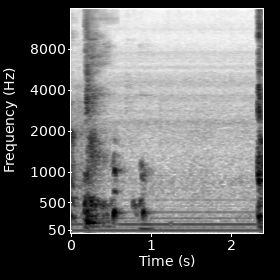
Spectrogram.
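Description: A woman coughs near the start, followed by a couple of shorter throat sounds; the second half holds only a low steady hum.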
